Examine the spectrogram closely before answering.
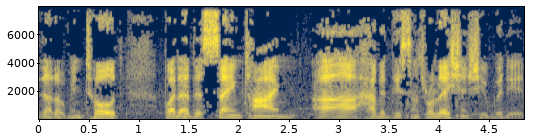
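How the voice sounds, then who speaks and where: Music plays in the background as a man with a fairly low pitch speaks at a fairly quick pace with ordinary pitch variation. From Middle East. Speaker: artist. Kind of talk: interview.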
